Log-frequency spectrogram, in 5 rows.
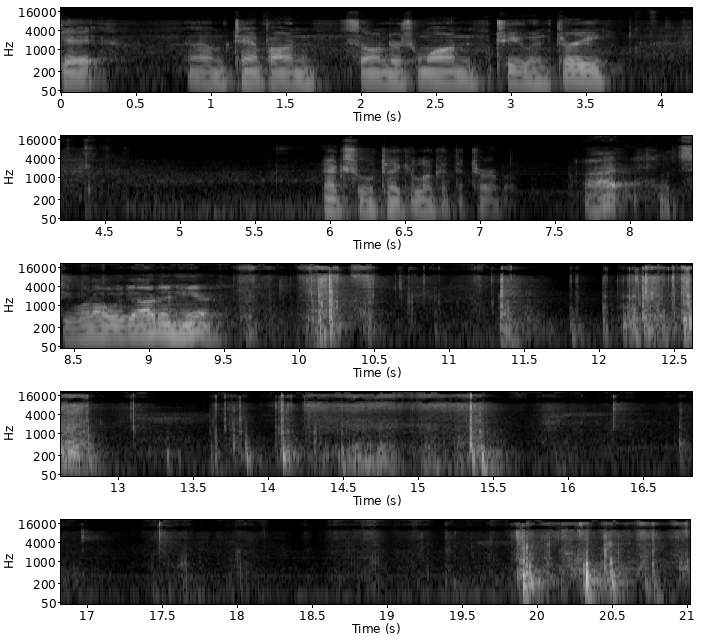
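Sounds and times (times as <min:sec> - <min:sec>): packing material rustling: 0:12.0 - 0:15.6, 0:17.6 - 0:21.0
cardboard box thunks and scrapes: 0:19.7 - 0:21.0.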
